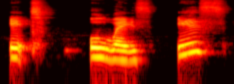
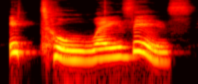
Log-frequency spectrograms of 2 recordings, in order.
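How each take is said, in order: First: The words are kept apart without a linking y. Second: The words are joined by a small y sound. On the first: The speaker calls it wrong. "Instead of saying it always is" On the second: The speaker calls it right. "typically we say it always is"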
